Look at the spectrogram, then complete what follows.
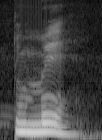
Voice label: "tume" stars, Yawa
